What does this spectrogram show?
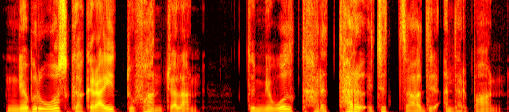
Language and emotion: Kashmiri, fearful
